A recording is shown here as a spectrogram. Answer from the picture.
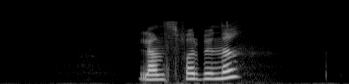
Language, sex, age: Norwegian, female, 23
